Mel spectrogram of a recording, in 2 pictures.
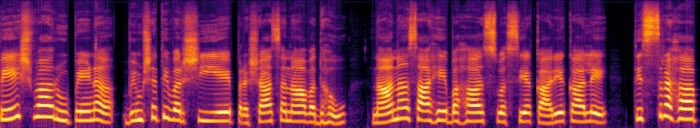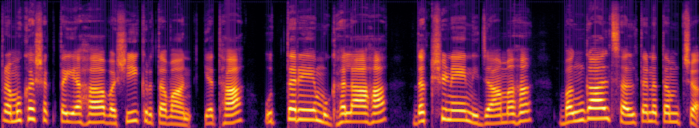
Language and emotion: Sanskrit, neutral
